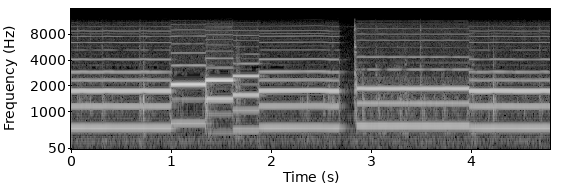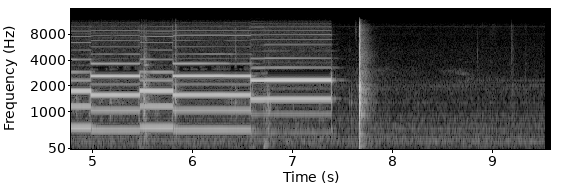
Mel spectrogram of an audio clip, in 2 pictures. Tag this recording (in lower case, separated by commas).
piano, keyboard (musical)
